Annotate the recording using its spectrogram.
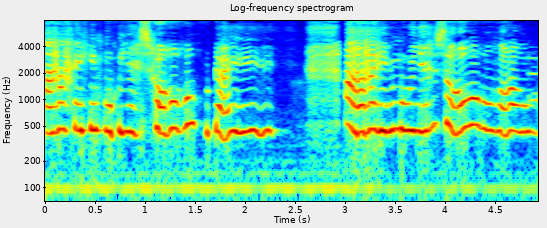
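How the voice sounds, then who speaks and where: Someone uses a put-on character voice, extremely high and shaky. The delivery is very slow, with light background noise. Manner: pitiful, calling out to sell.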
